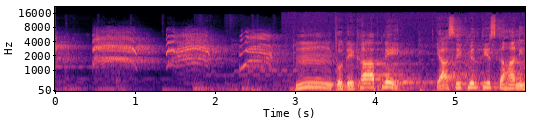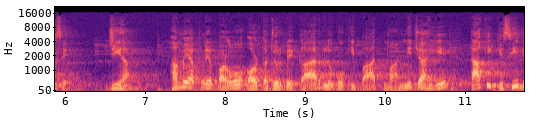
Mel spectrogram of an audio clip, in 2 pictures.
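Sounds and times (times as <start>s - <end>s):
monkey screeching in pain with its tail caught: 0.0s - 2.9s
speech: 3.0s - 11.7s.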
